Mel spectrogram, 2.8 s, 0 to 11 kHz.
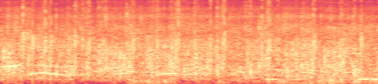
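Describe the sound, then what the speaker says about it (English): Sustained crowd applause for the kids at a 4-H swine show at the 2023 Shelby County Fair, a dense, steady clapping that fills the whole moment without letting up. "Let's give those kids a round of applause."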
